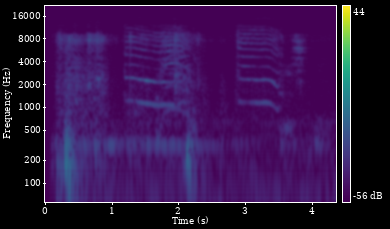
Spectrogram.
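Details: Burmilla kittens in a cattery in Japan, brown shaded silver, black shaded silver and Asian tabby coats: two drawn-out falling meows, each about half a second, with soft thuds and rustling handling noise between them.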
